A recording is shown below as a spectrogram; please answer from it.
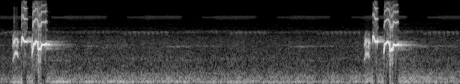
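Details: Sooty-headed bulbul, a lure bird about eight to nine years old used for catching wild bulbuls, gives two loud, harsh chirp bursts about three and a half seconds apart, with near-quiet between.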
